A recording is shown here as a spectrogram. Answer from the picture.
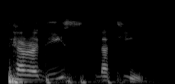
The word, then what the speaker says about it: Paradis Latin: No, Paradis Latin. – Oh, I thought you don't pronounce the S. – I told you, like all languages, there are exceptions.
